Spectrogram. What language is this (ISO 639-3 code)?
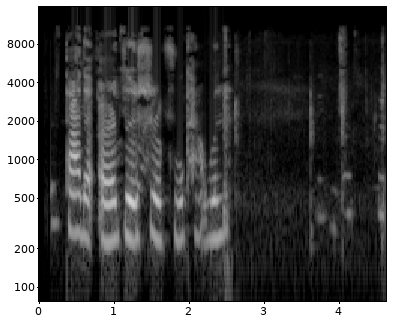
zho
